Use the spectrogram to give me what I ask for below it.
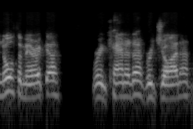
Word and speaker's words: Regina: America we're in Canada Regina the town that rhymes with fun and uh and uh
